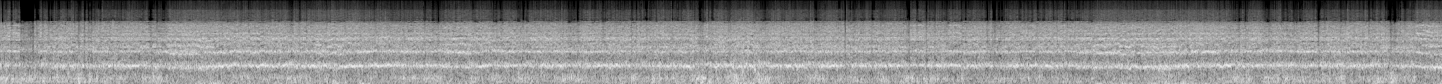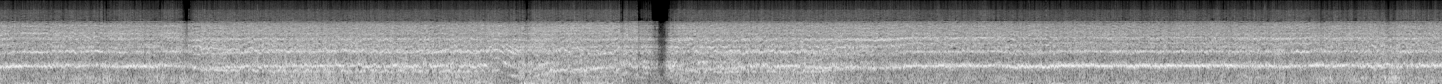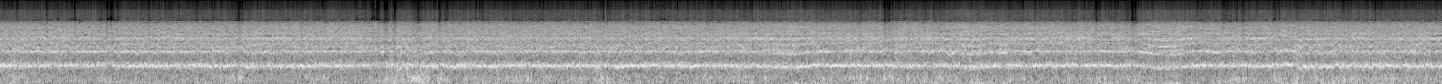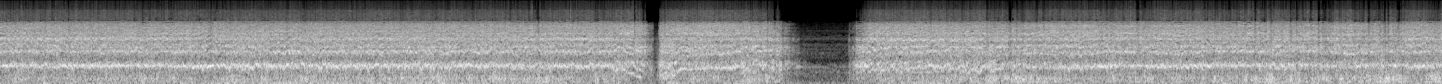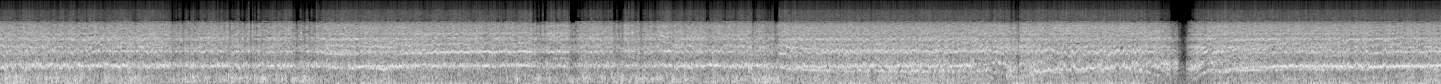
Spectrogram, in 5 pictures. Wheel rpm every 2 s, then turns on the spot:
230, 230, 230, 230, 230, 230, 230, 230, 210, 160, 110, 200, 230, 230, 230, 230, 240, 240, 230, 230, 230, 230, 230, 220, 200, 80, 160, 220, 230, 230, 230, 230, 230, 180, 120, 180.
none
